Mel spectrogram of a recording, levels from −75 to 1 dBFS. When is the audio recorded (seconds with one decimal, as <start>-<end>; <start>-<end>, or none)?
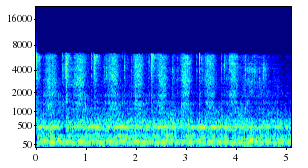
0.6-2.5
